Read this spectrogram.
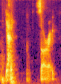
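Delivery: breathy whisper to the class; whispered sorry. Real, not acted. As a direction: whisper it as you hang up. Ending phone call mid-class.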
